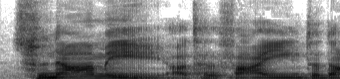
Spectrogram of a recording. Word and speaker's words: tsunami: tsunami 啊啊 e u a o 啊，日语当中有个比较发啊奇怪的这个发音叫 u 啊，英文当中呢，它只能用相似的那个 u 啊来代替。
